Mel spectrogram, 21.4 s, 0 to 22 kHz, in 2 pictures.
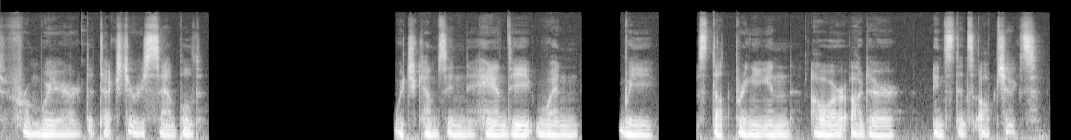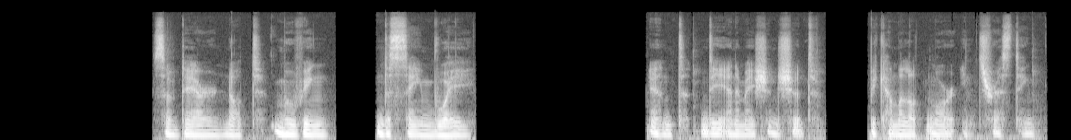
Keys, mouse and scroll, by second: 2.2-5.2 drag, 10.4-13.3 alt+middle drag, 13.3-16.0 drag, 16.0 middle click, 16.5-16.9 scroll down 2, 16.9-21.4 middle drag.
